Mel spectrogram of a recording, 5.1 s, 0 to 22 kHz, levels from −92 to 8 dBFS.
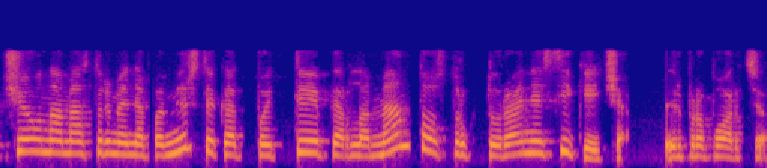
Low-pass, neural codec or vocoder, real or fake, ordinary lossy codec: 7.2 kHz; none; real; MP3, 48 kbps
